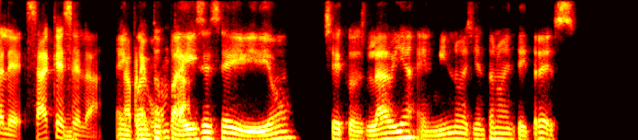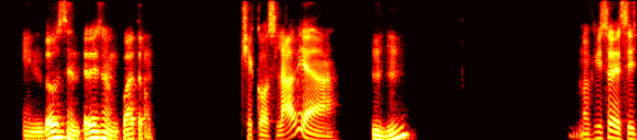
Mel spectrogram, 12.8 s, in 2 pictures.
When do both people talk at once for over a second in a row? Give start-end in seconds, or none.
0.6-2.0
